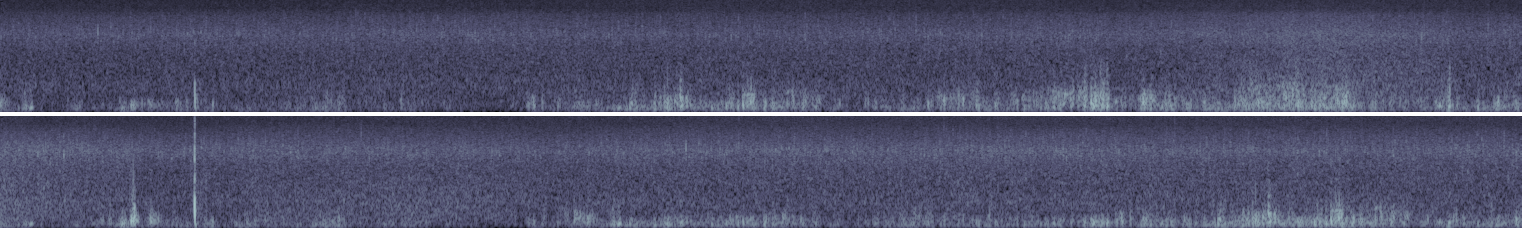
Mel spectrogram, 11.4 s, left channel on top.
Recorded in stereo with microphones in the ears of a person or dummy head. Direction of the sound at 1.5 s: 60° right (ahead or behind).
